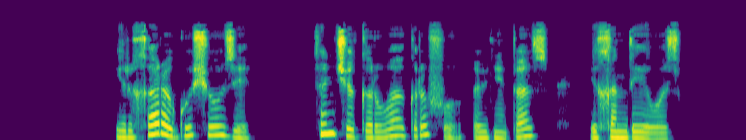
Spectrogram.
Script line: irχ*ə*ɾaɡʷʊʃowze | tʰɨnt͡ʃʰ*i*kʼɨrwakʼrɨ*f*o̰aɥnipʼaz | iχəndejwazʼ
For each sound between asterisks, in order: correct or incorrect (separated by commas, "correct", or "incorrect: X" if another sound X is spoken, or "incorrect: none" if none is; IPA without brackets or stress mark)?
incorrect: a, incorrect: a, correct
